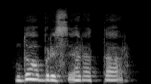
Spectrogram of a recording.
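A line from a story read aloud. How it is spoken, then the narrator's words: Sobbing. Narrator (Russian): снова всхлипнул Мон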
